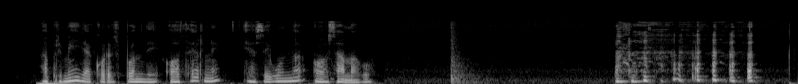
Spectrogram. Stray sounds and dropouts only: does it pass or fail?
fail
